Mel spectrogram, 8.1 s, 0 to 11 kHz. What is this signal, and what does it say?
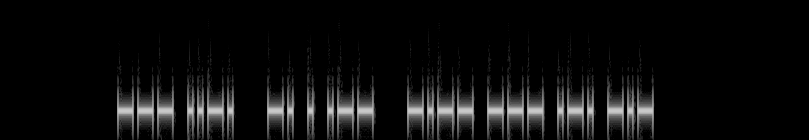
Morse code, heard as a keyed tone, about 24 wpm, 700 Hz. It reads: OF NEW YORK
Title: Speed-Racing - Sets of 3 Words 20wpm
